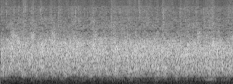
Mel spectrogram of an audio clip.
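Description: Steady applause from a crowd, dense and even clapping that holds at a constant loudness for a few seconds without pauses or voices.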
